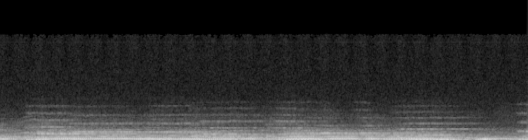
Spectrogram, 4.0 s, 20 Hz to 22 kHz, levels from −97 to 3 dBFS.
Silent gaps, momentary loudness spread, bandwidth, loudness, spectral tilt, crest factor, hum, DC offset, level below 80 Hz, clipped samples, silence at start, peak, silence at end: none; 3 LU; 5.8 kHz; -22 LUFS; -10 dB/octave; 12 dB; none; under 0.1%; -44 dBFS; under 0.1%; 0 s; -8 dBFS; 0 s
